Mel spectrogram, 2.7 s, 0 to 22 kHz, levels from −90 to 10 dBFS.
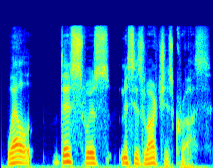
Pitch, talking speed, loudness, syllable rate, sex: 120 Hz, 135 wpm, -17 LUFS, 2.8 syllables/s, male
